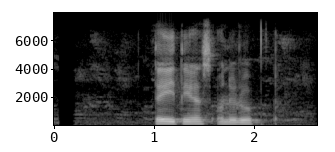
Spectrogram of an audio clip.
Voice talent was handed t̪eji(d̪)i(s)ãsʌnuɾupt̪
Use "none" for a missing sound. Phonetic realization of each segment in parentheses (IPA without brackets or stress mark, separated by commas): t̪, none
